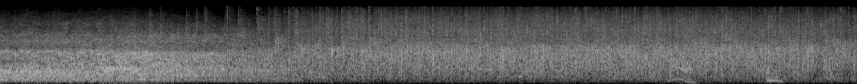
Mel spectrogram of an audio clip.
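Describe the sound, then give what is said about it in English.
A comedy crowd bursts into loud, sustained applause after a joke about Josef Fritzl, dense clapping filling the whole stretch and tapering slightly toward the end, with a few scattered chuckles mixed in. “A round of applause for a Fritzl joke.”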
